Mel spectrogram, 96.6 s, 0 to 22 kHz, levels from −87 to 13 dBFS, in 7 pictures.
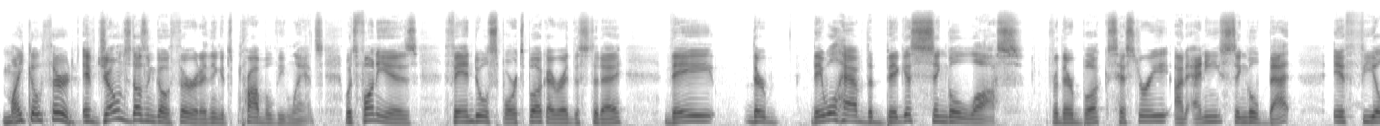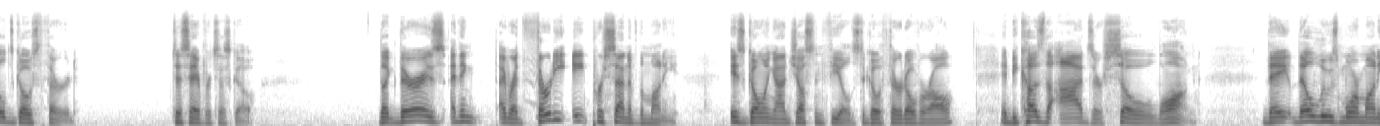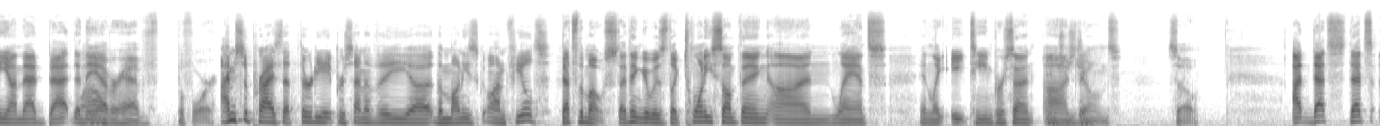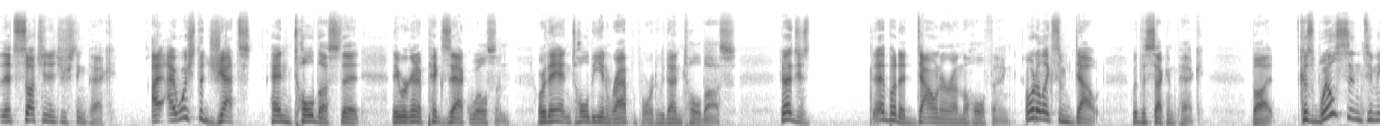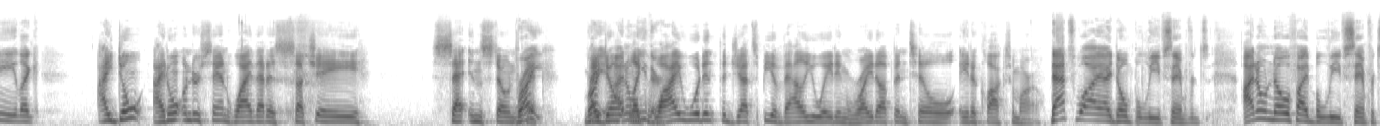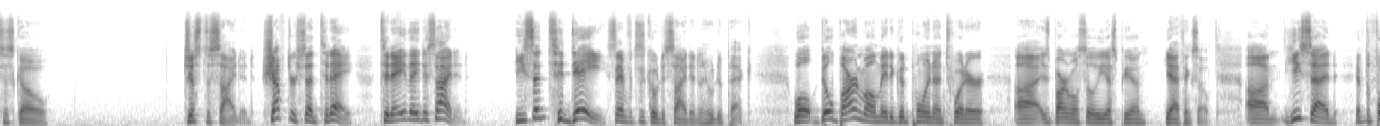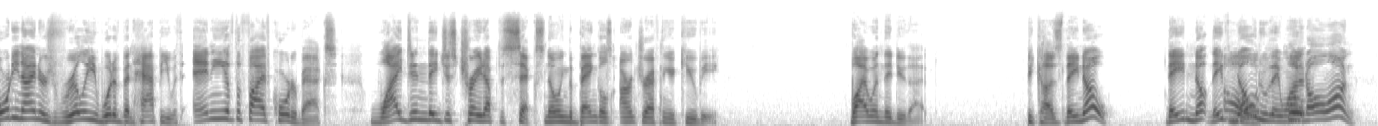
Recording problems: none

